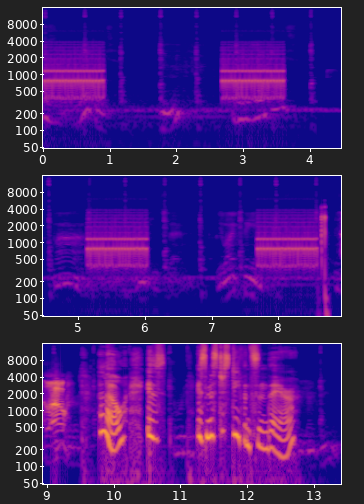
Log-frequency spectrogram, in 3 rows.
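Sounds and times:
telephone ringback tone heard down the line: 0:00.0 - 0:00.9, 0:02.7 - 0:03.6, 0:05.2 - 0:06.0, 0:07.7 - 0:08.6
speech: 0:09.9 - 0:12.8.

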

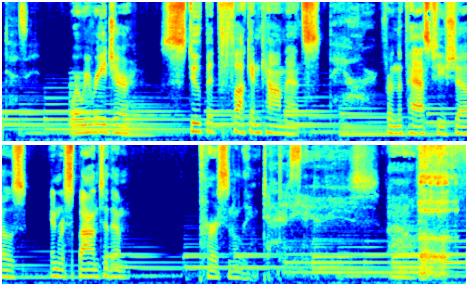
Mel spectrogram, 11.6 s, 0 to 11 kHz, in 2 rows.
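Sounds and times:
speech: 0:00.3 - 0:07.5, 0:08.4 - 0:11.2
long low throaty burp: 0:10.6 - 0:11.6.

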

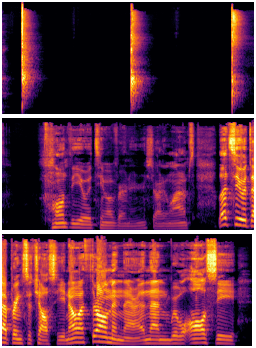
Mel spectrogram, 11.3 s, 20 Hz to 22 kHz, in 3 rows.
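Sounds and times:
sharp isolated hand claps: 0:00.0 - 0:00.7, 0:01.9 - 0:02.3, 0:03.4 - 0:03.8
speech: 0:04.5 - 0:11.2.

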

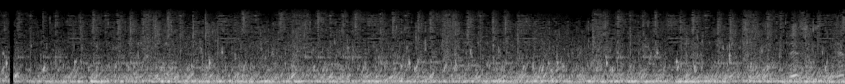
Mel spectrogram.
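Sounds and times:
water boiling in a video game cooking scene: 0:00.0 - 0:08.4.

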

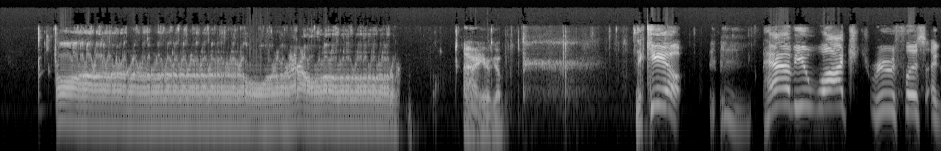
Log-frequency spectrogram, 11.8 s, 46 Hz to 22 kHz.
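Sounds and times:
person gargling seltzer: 0:00.5 - 0:06.0
speech: 0:00.7 - 0:02.4, 0:08.0 - 0:08.5, 0:09.6 - 0:11.7.

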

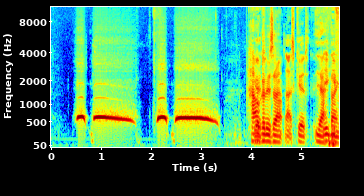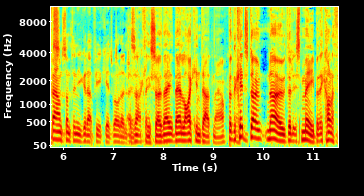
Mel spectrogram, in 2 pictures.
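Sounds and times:
man imitating an owl hoot: 0:00.5 - 0:03.4
speech: 0:04.0 - 0:11.5.

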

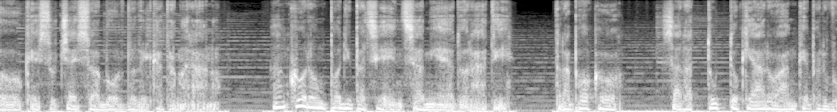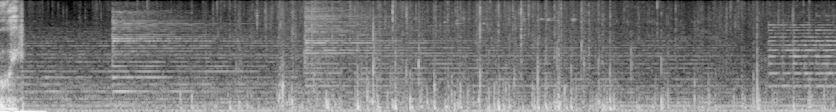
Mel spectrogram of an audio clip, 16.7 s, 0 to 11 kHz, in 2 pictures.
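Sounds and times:
speech: 0:00.4 - 0:08.7
hum: 0:08.9 - 0:16.7
horses' hooves clip-clopping at a brisk pace: 0:09.0 - 0:16.7.

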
